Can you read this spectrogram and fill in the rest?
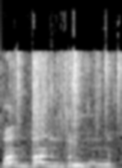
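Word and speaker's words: Bon Bon Bum: Bon Bon Boom. Except it's pronounced B-U-M.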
